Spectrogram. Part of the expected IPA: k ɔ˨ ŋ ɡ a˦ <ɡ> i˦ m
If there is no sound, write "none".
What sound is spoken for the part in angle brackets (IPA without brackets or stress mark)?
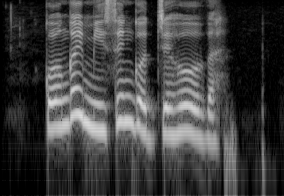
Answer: none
